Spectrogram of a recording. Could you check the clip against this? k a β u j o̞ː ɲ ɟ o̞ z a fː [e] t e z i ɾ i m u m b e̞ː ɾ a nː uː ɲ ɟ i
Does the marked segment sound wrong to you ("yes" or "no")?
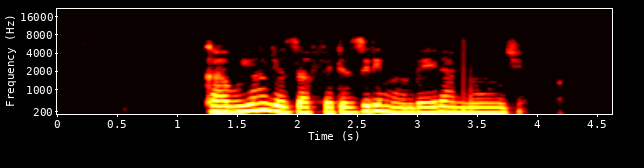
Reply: no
